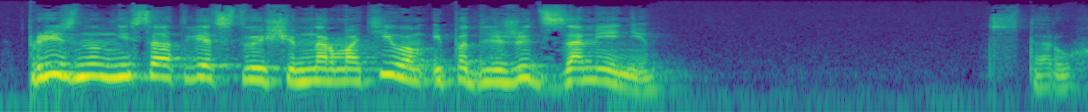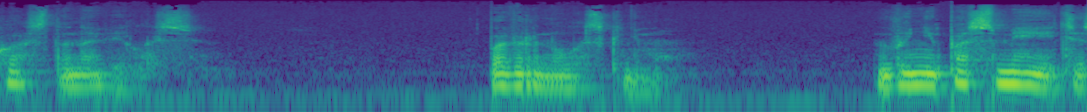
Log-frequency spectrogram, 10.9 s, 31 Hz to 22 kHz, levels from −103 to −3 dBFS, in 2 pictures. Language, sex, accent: Russian, female, native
